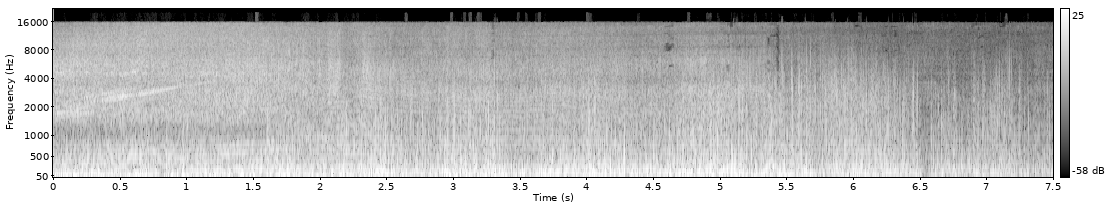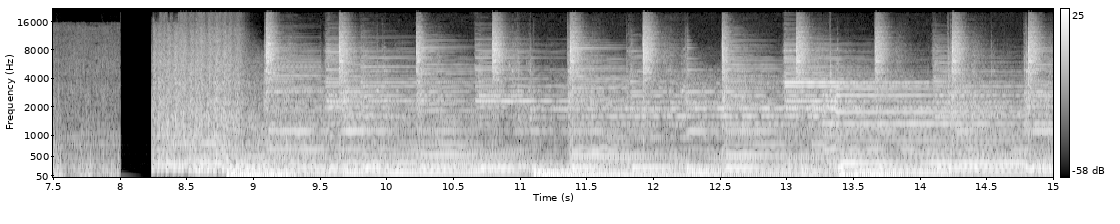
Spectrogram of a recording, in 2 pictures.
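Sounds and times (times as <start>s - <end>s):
wind buffeting microphone: 0.0s - 8.0s.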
